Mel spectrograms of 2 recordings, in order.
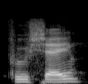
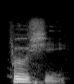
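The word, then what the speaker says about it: Fousheé: for years now and I still get tripped up on how to exactly pronce pronounce her name if it's fuche or fushi but but I believe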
